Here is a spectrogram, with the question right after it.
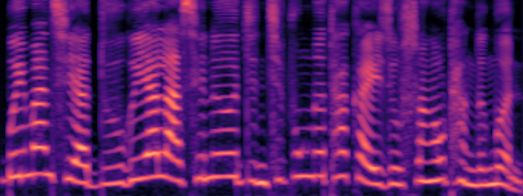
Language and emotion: Bodo, disgusted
